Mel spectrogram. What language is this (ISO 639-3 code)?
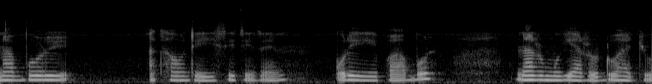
mas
